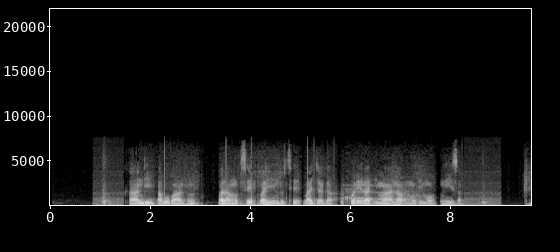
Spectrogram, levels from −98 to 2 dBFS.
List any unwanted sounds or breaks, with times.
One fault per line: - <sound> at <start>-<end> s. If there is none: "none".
- whoosh at 1.0-1.3 s
- whoosh at 8.6-8.8 s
